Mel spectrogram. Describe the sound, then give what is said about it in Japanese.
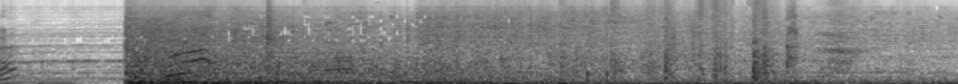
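Fireworks set on the tire of Sarouyaji's car go off: a sudden loud firecracker bang, followed by a dense, crackling string of sharp pops and booms that keeps going for several seconds. “すぐそこでサロウヤジの車見つけたんで、タイヤに花火仕掛けてやった。”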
